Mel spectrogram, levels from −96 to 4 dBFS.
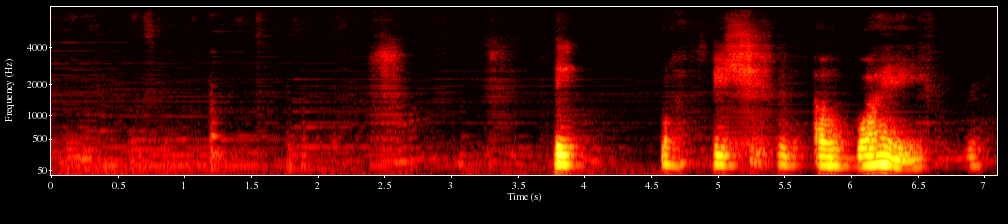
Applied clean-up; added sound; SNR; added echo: neural mask model DeepFilterNet 3.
